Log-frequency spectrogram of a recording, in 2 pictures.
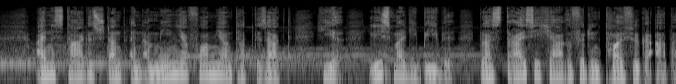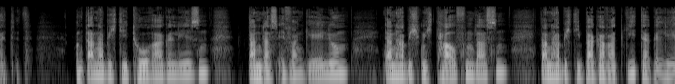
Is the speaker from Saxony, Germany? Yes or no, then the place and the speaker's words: yes; Großenhain, Saxony, Germany; Ursprünglich komme ich aus Großenhain, 30 Kilometer von Dresden.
